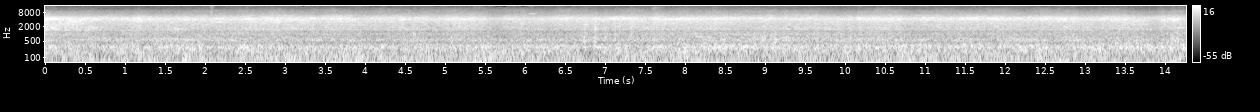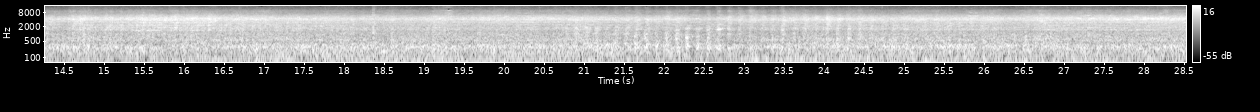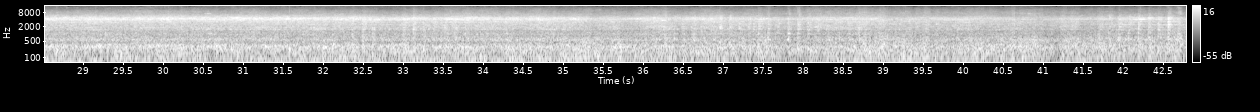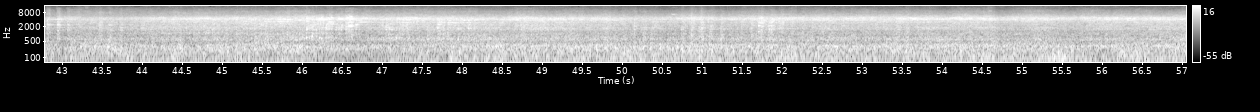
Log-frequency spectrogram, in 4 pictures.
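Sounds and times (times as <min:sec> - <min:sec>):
rumble of train wheels on rail: 0:00.0 - 0:57.0
wheels clicking over rail joints: 0:00.2 - 0:55.7.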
